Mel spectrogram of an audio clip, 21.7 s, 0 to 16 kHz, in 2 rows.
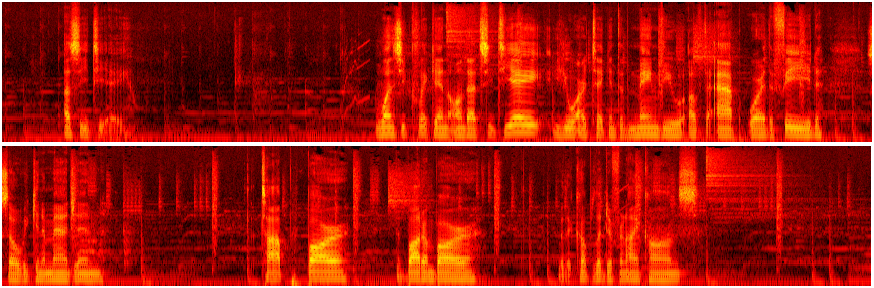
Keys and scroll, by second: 10.3 p.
